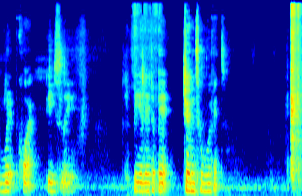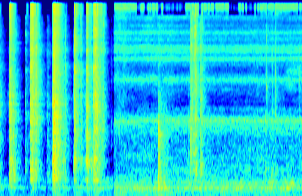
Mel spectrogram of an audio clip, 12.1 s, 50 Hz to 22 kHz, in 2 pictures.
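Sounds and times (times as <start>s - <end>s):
faint steady hum: 8.0s - 12.0s.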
